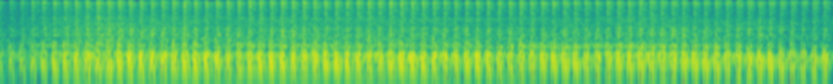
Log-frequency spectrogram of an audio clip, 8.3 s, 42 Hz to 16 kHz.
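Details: Rebuilt Canadian-made Devair 447 four-cylinder two-stage compressor pump, converted to a single-phase 10hp 240V motor: fast, even chugging pulses, no knock or squeal, running normally. One motor bolt is missing and the 8 in mounting plate flexes.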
